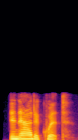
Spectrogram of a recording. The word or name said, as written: inadequate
